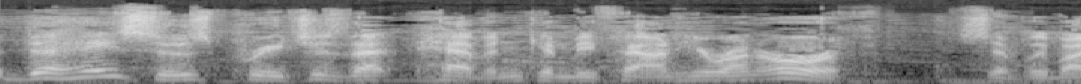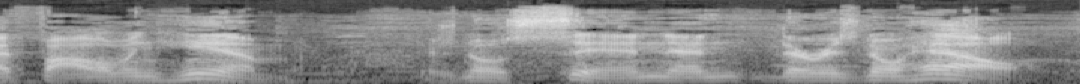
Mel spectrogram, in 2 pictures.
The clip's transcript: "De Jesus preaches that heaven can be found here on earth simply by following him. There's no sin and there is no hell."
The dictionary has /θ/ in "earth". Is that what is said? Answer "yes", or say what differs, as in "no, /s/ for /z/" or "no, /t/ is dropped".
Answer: yes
